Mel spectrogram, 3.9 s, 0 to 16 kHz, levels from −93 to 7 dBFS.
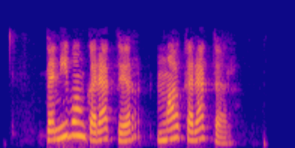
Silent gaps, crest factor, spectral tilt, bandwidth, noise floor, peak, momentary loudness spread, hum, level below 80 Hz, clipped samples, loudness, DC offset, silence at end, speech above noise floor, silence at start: none; 18 dB; -5.5 dB/octave; 7.2 kHz; -57 dBFS; -2 dBFS; 12 LU; none; -64 dBFS; under 0.1%; -17 LUFS; under 0.1%; 0.9 s; 40 dB; 0.6 s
